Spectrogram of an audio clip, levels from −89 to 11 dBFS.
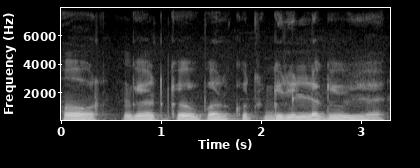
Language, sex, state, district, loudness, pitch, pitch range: Hindi, male, Uttar Pradesh, Saharanpur, -15 LUFS, 135 Hz, 125-140 Hz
